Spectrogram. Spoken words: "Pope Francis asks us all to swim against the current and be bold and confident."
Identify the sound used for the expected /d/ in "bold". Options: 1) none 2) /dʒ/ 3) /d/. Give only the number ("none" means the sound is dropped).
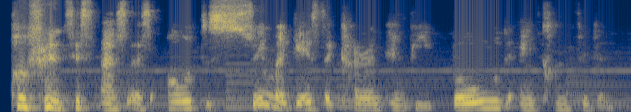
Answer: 3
